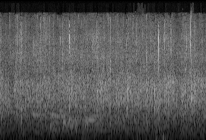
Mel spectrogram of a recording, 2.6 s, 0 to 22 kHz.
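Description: Crowd applause at a 2021 interview with someone, a steady wash of clapping that holds at even strength for a few seconds, with faint voices mixed in.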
